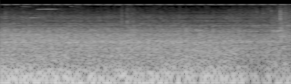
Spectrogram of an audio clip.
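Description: Steady low rumble of an idling vehicle engine, with no distinct events.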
